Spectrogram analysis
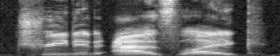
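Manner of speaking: ordinary talk, nothing marked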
